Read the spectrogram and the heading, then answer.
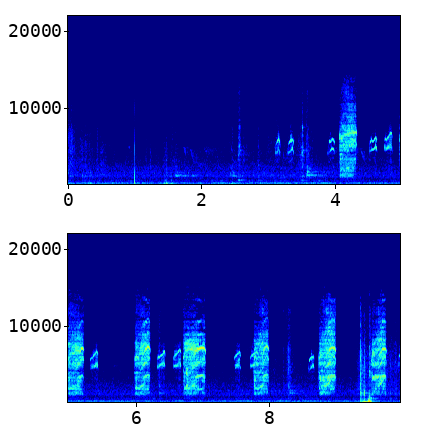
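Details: Carolina wren from a family nesting on top of a propane tank in spring, where the mother feeds her young, giving about a dozen harsh, raspy chattering bursts in quick succession mixed with thin high chips over a low background rumble.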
